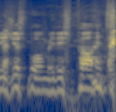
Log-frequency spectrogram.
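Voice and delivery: can't keep a straight face at the end; punchline cracking into laughter; laughing through punchline. Real, not acted.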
